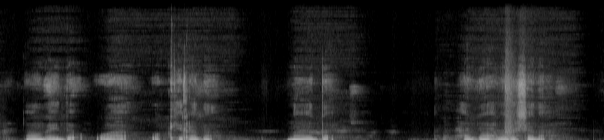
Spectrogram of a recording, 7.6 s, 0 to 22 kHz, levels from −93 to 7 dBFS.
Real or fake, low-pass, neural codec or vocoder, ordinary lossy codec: real; none; none; none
